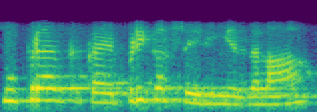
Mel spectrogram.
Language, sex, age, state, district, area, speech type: Tamil, female, 18-30, Tamil Nadu, Ariyalur, rural, conversation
